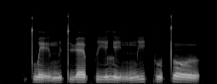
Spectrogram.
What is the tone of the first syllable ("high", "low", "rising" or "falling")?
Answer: low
